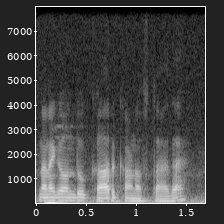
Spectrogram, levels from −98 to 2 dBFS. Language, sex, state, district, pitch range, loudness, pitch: Kannada, male, Karnataka, Bangalore, 105-125 Hz, -19 LUFS, 115 Hz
